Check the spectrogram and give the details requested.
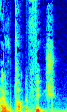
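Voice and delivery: solemn, grave, dead-serious superhero voice. Describing another photo of him, the speaker does his line, imitating his serious voice. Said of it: "That's his voice".

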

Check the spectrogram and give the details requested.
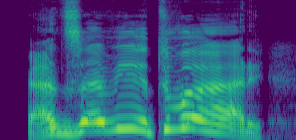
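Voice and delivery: very high-pitched, frantic, hysterical barked shout. One of the bandits, as a huge dog pins their leader, hysterical angry bark. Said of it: "истерично рявкнул".

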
